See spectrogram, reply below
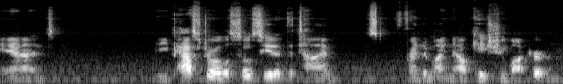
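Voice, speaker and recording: Low-voiced with little pitch movement, this middle-aged deacon speaks at normal speed in a pushed, bright tone, with a little hiss or hum on the recording. As a guest he tells his faith testimony in a relaxed, self-deprecating way, full of ums.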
